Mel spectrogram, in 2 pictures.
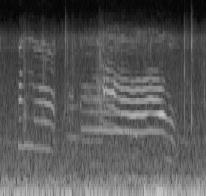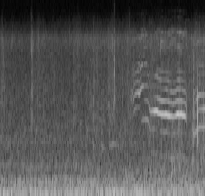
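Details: Rain-drenched stray kittens crying as a typhoon nears, with two mother cats nearby: a string of loud, harmonic meows, several sliding downward at their ends, some overlapping, set against a continuous hiss of rainfall.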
